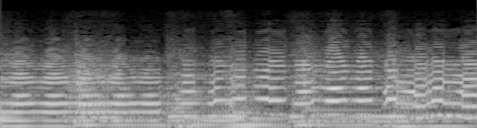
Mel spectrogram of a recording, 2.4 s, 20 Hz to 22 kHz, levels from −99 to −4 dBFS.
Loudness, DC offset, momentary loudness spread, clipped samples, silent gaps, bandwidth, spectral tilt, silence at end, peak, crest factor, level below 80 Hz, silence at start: -23 LUFS; under 0.1%; 3 LU; under 0.1%; none; 11 kHz; -6 dB/octave; 0 s; -10 dBFS; 14 dB; -38 dBFS; 0 s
